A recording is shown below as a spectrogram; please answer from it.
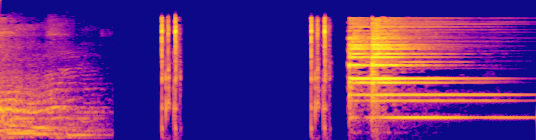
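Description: Subscribe-button animation sound effect: a quick click, a double click about a second later, then a bell-like ding that rings out and fades over about a second and a half. Fiesta music and voices fade out in the first second.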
